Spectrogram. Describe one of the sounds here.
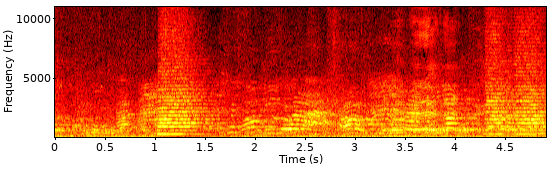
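A small child calls out in a high voice.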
